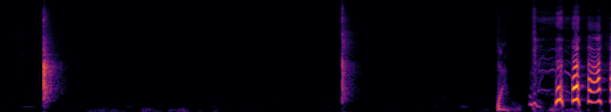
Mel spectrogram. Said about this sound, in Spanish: No, es porque ese, aplauso lo uso para sincronizar el audio y el ah, video.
